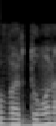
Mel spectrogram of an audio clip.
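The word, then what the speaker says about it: Verdun: वर्दोन था क्या वर्डन लिखते हैं इसको वर्दोन I think would be the सही प्रोनाउंसिएशन 21 फरवरी को um,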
